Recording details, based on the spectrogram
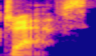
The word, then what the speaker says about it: draughts: Drafts, which is spelled D-R-A-U-G-H-T-S and can obviously be misspoken.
